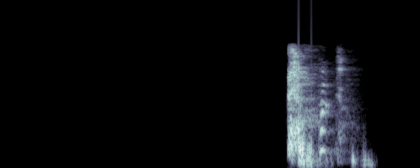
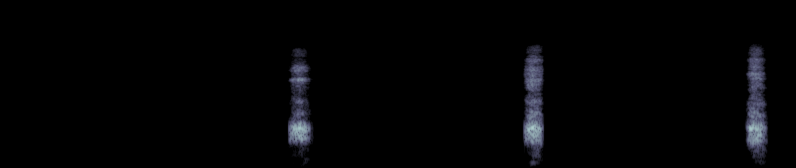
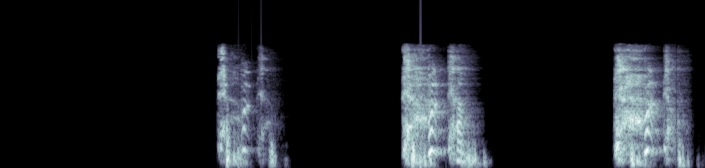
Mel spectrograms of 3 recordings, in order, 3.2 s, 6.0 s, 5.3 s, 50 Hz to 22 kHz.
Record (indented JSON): {
  "cough_length": "3.2 s",
  "cough_amplitude": 26517,
  "cough_signal_mean_std_ratio": 0.22,
  "exhalation_length": "6.0 s",
  "exhalation_amplitude": 2747,
  "exhalation_signal_mean_std_ratio": 0.2,
  "three_cough_length": "5.3 s",
  "three_cough_amplitude": 29989,
  "three_cough_signal_mean_std_ratio": 0.36,
  "survey_phase": "beta (2021-08-13 to 2022-03-07)",
  "age": "18-44",
  "gender": "Female",
  "wearing_mask": "No",
  "symptom_runny_or_blocked_nose": true,
  "symptom_sore_throat": true,
  "symptom_fatigue": true,
  "symptom_headache": true,
  "symptom_onset": "13 days",
  "smoker_status": "Never smoked",
  "respiratory_condition_asthma": false,
  "respiratory_condition_other": false,
  "recruitment_source": "REACT",
  "submission_delay": "2 days",
  "covid_test_result": "Negative",
  "covid_test_method": "RT-qPCR",
  "influenza_a_test_result": "Negative",
  "influenza_b_test_result": "Negative"
}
